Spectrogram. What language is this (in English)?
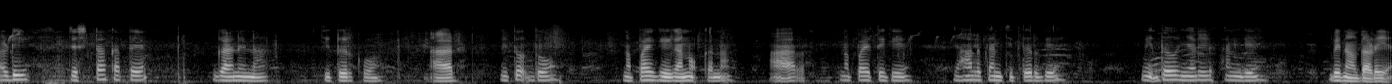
Santali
